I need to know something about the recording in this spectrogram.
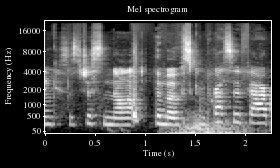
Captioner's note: screen whooshing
